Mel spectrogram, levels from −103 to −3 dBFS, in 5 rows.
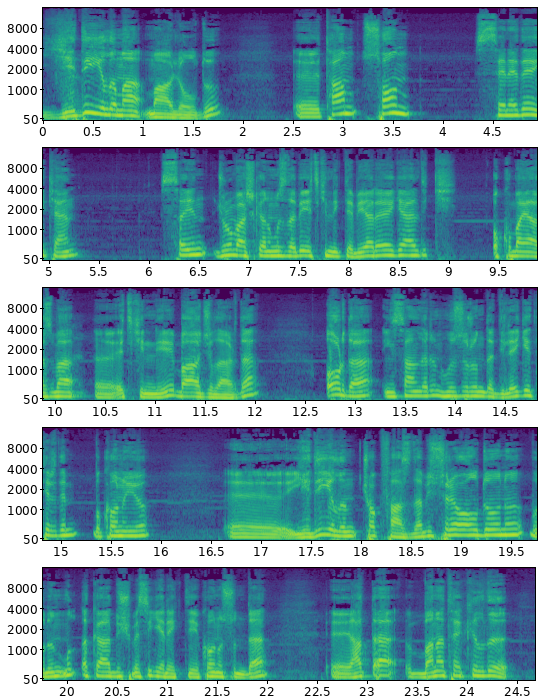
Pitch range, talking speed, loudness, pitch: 125-165 Hz, 105 wpm, -20 LUFS, 145 Hz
